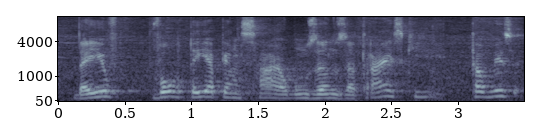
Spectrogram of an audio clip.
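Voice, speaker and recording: A man's high-pitched, animated voice over noticeable background noise. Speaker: brand protection specialist. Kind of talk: podcast interview. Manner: fast.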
